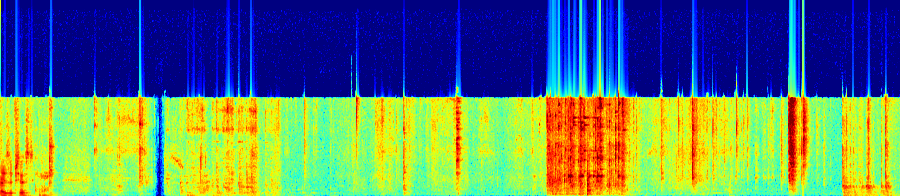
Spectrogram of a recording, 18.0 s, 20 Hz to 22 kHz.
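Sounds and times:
tools rattling: 10.6 - 13.1.

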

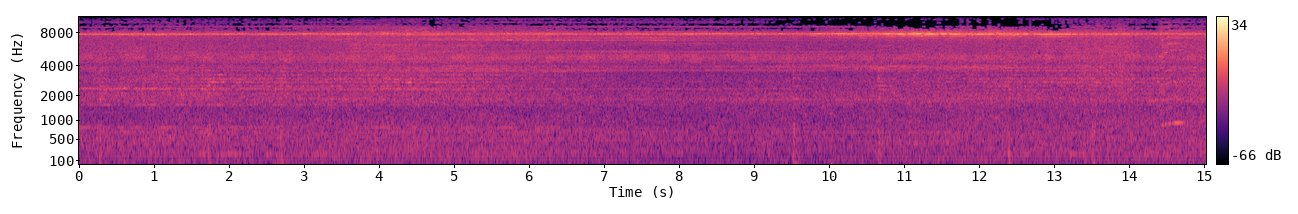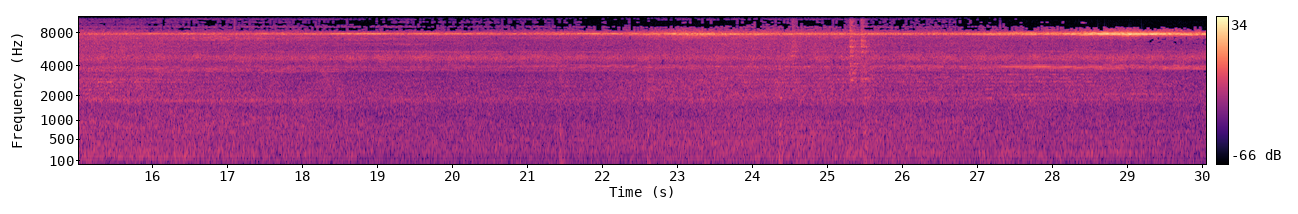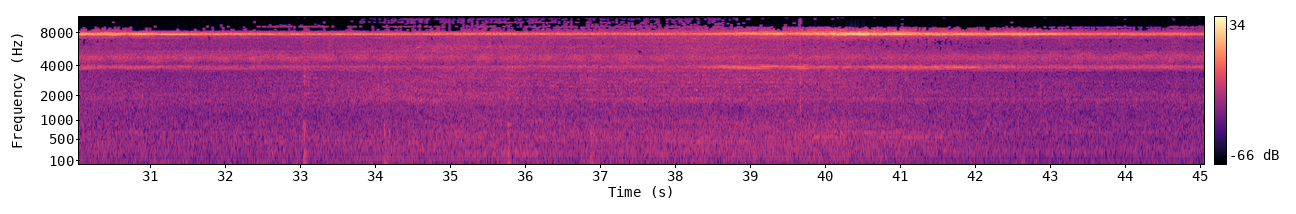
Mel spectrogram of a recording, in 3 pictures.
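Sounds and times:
train wheels rumbling on rail: 0.0 - 45.0
high wheel squeal: 9.0 - 45.0.

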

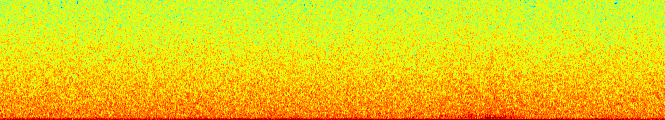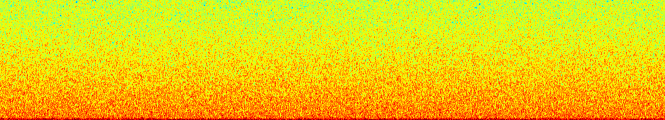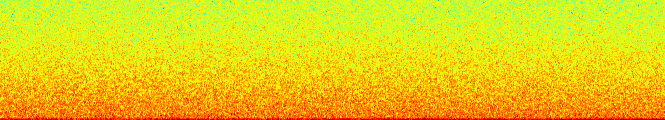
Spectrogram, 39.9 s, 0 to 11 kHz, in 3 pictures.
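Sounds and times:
loud static hiss: 0.0 - 39.9
faint low hum: 7.1 - 13.8
low rumble: 7.6 - 12.3.

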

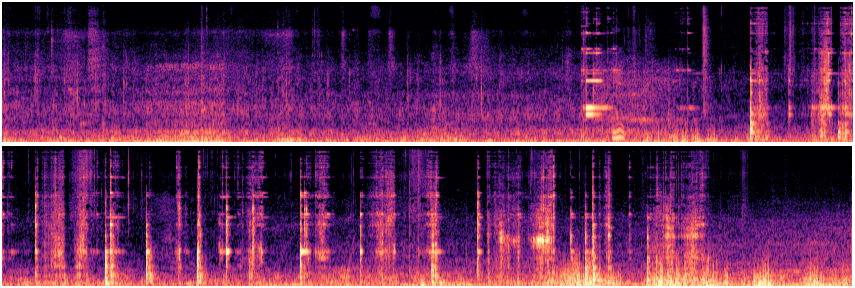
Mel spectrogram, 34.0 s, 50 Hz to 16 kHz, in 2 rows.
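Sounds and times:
steel bar clanking on metal: 11.6 - 12.3, 14.9 - 25.9, 26.5 - 31.3.

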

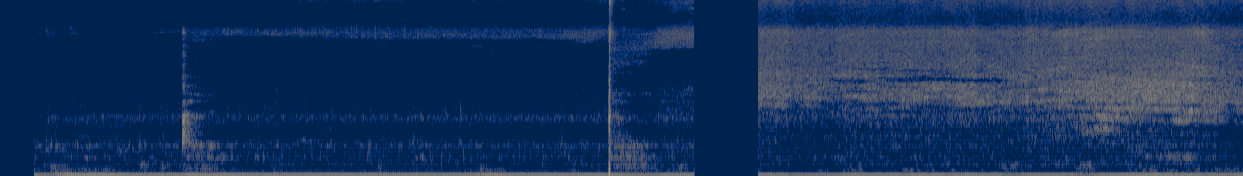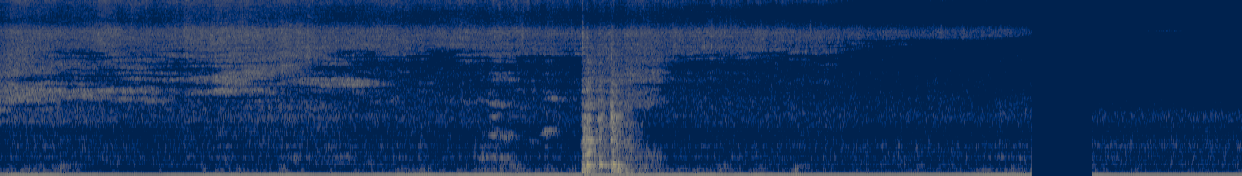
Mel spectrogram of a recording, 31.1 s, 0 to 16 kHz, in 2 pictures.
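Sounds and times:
broth pouring into a pan: 2.2 - 7.6, 9.5 - 28.4.

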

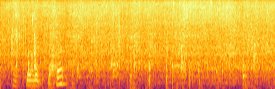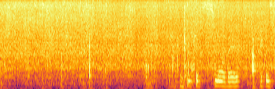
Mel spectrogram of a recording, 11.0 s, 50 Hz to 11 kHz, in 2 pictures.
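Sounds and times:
vegetables sizzling in oil: 0.0 - 11.0
spatula scraping a pan: 0.2 - 11.0.

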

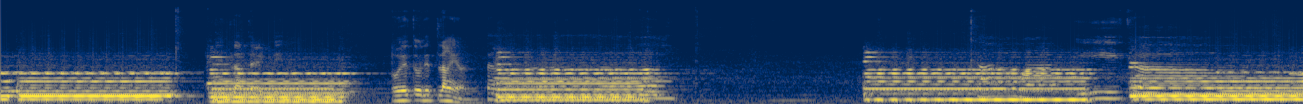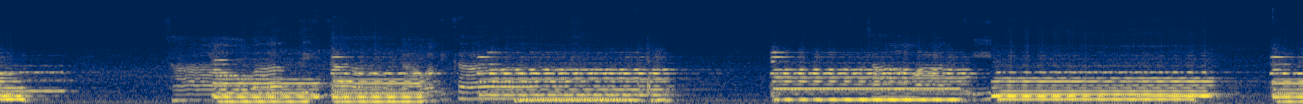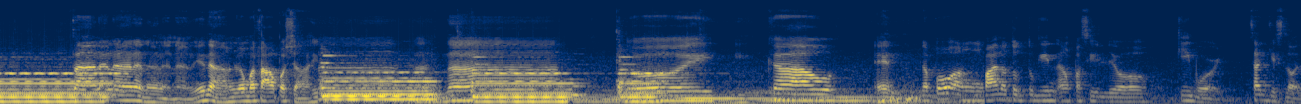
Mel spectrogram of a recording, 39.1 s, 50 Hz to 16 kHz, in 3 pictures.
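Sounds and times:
synthesizer organ chords: 0.0 - 4.3, 4.9 - 7.0, 8.6 - 13.8, 14.7 - 27.6, 29.2 - 35.9.

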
